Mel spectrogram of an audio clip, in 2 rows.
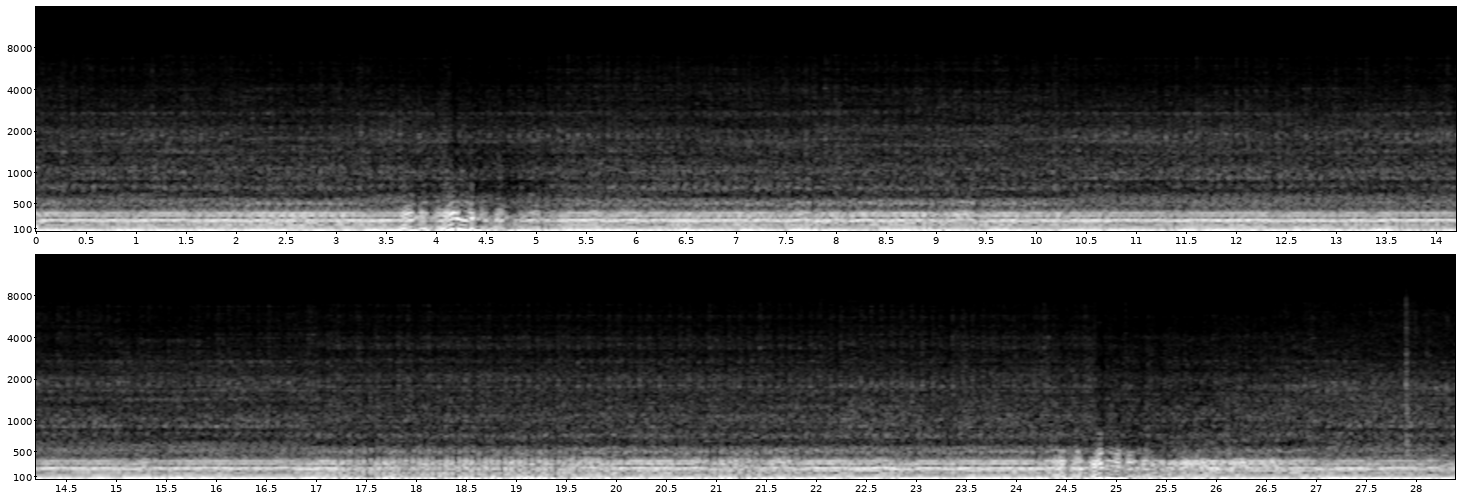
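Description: Motorcycle engines idling steadily: a Kawasaki Z750's inline-four breathing through an SC Project aftermarket exhaust, with a second sport bike idling alongside.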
